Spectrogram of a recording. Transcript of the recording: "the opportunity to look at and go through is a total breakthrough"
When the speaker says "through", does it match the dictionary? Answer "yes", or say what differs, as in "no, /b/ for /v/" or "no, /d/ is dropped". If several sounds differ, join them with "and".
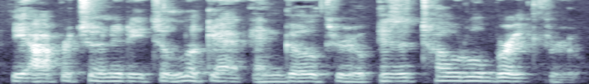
yes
